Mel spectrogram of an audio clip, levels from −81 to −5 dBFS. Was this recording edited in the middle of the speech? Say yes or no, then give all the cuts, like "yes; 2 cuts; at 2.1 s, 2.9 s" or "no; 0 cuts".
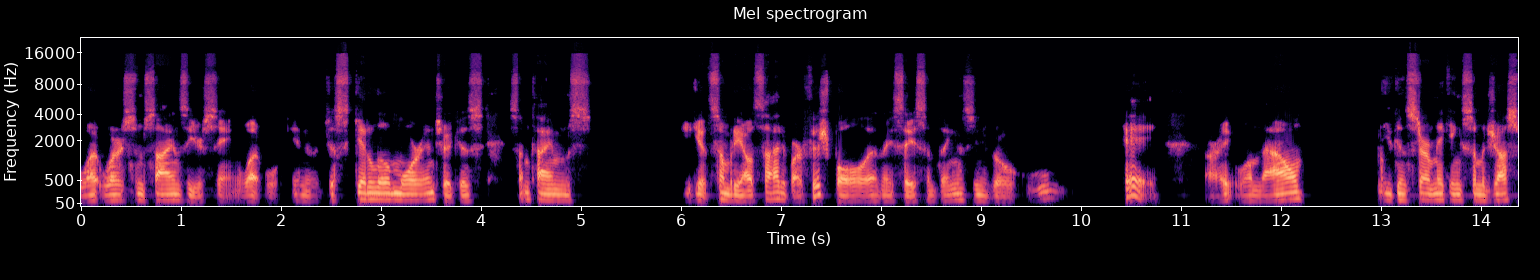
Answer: no; 0 cuts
